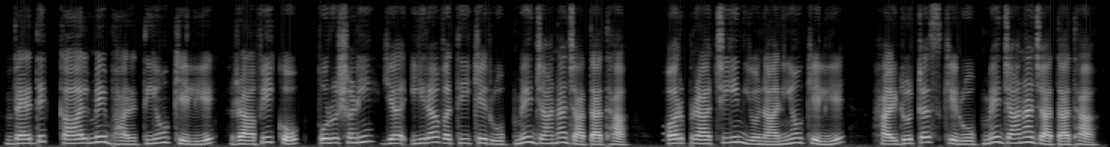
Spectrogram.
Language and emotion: Hindi, neutral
